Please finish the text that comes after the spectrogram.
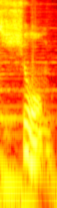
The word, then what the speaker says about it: Seam: The name's Seam, pronounced Sean.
